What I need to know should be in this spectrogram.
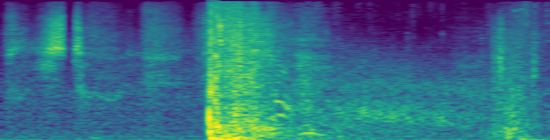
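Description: A single loud gunshot rings out.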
